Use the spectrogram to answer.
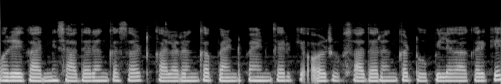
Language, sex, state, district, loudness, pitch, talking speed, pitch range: Hindi, female, Bihar, Katihar, -16 LUFS, 170 Hz, 275 wpm, 170-175 Hz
